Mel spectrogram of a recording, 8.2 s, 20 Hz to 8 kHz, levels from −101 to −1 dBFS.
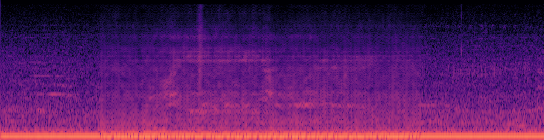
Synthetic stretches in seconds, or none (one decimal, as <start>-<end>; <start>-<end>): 1.5-6.3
